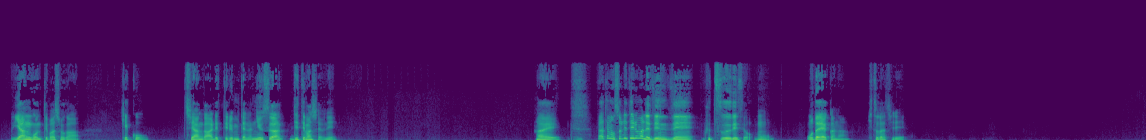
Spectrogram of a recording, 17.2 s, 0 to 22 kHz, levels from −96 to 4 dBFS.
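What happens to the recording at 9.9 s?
A repeated buffer occurs at 9.90 s: fresh audio arrived late, so the same chunk of about 2.7 ms, which fits a 128-sample buffer, played three times in a row with hard joins. At that size it registers as a brief click or buzz, with essentially nothing lost.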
